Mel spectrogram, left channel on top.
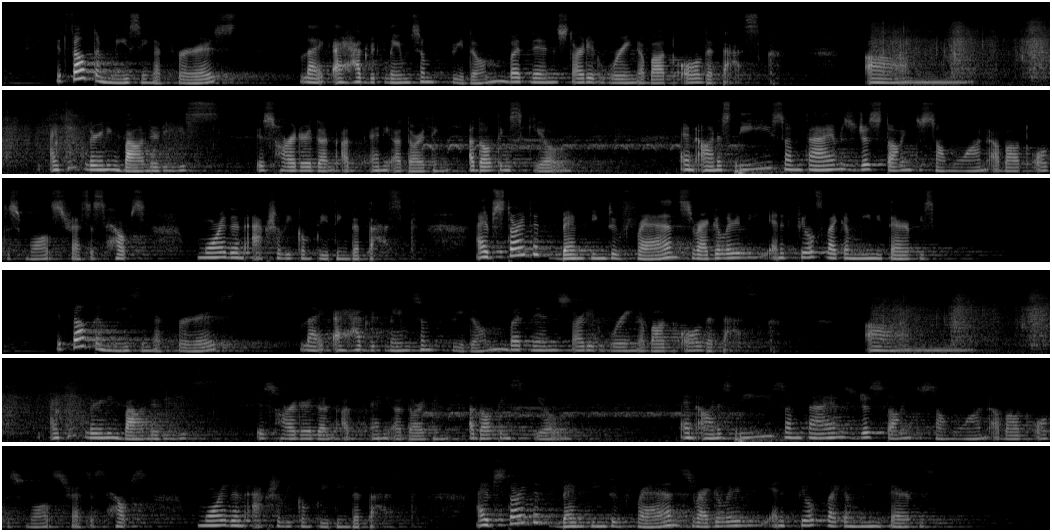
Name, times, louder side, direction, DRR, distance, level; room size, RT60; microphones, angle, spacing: voice 1, 0.7-2.3 3.0-7.8 8.2-8.3 8.6-9.7 10.9-12.5 13.0-16.2 17.3-24.9 25.2-30.3, left 4 dB, 75° left, 12 dB, 0.9 m, -36 dB
sound 1, 8.7-17.9, left 4 dB, 30° left, 1.3 m, -50 dB
24.0 x 22.5 x 7.5 m, 2.1 s
head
